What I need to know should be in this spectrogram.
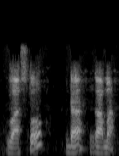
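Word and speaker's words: Vasco da Gama: तो स्पेलिंग ध्यान रखना है वी ए एस टी ओ डी ए जी ए एम ए वास्को डागा गामा reached Calicut in 1498 वाया C root.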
